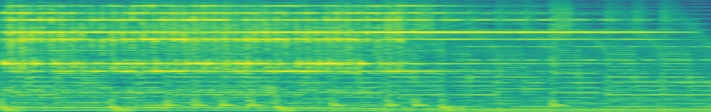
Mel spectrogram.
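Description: A telephone rings steadily and loudly for a few seconds on an outgoing call to a friend, a bright, pulsing electronic ring filling the line with no voices over it.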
